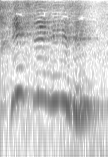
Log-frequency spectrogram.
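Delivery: high squeaky giggle; high character giggle. Acted. Little frog giggling at his sister, high and squeaky.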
